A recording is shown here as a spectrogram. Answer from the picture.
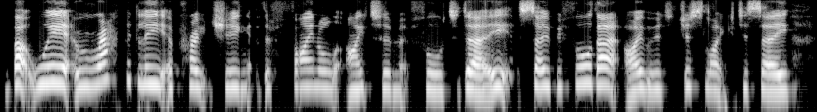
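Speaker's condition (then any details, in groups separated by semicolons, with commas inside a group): No condition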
